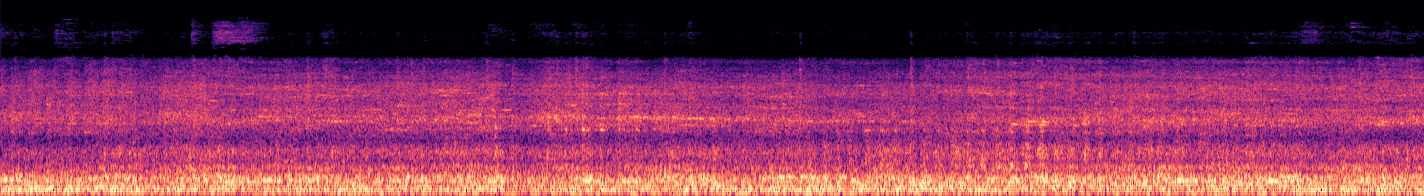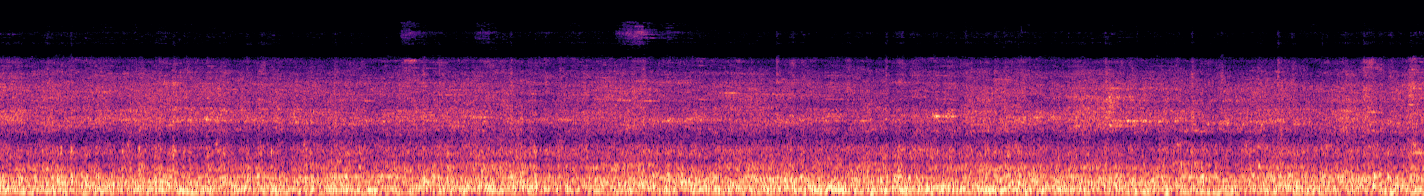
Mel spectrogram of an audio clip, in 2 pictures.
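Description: Double-stack intermodal container train rolling past: a steady rumble and clatter of loaded well cars, their wheels running on the rails.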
